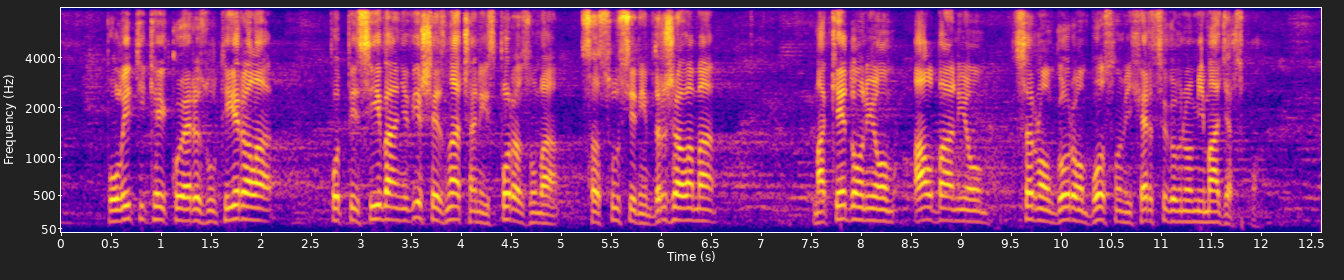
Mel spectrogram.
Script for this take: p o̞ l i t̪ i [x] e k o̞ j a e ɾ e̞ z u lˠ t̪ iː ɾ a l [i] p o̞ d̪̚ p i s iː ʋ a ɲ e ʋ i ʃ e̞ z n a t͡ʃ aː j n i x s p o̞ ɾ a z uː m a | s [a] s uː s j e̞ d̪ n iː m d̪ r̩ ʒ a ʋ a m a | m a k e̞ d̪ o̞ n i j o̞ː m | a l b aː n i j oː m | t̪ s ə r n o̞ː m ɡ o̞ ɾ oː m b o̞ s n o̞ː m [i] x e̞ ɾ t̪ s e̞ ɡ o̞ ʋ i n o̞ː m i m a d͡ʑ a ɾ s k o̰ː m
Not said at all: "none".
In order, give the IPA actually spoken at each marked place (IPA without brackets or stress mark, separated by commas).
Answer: k, a, a, i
